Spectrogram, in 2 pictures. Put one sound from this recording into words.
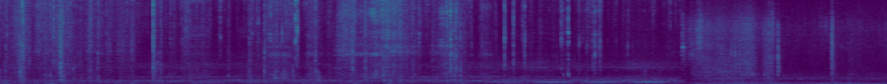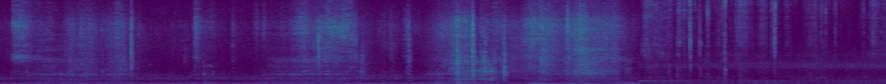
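Tools click and clink against metal parts.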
